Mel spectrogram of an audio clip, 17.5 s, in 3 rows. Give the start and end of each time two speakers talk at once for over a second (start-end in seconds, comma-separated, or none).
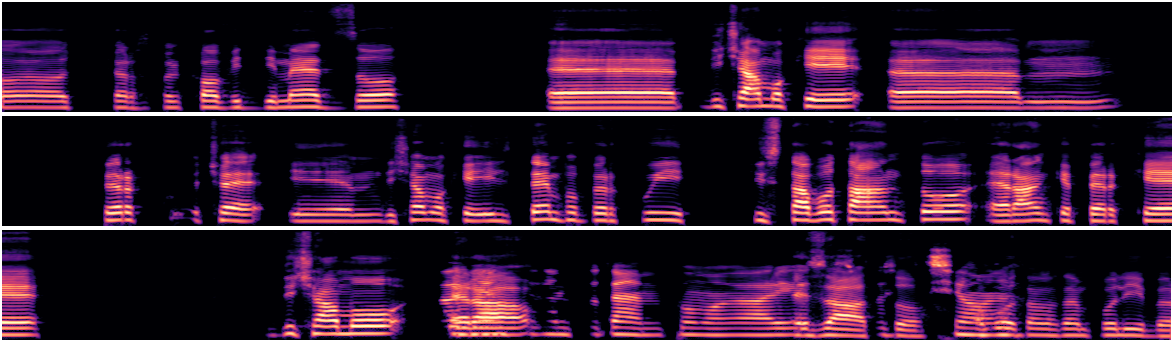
15.7-16.9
